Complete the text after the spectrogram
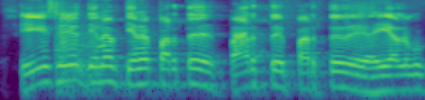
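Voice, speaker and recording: A man speaks with ordinary pitch variation. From Mexico, Sinaloa (Los Mochis). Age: young. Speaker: regional Mexican singer. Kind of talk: casual chat. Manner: halting.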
